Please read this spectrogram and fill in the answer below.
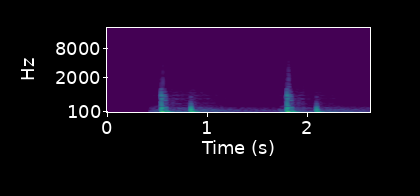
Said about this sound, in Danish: Kan du høre, hvad det her er? Det er hjertet, der slår. Hjertet er et vigtigt organ, som sørger for at pumpe blod rundt i hele din krop.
